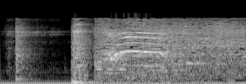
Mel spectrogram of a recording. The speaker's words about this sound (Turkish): Eyvah. Cam kırıldı. Lütfen ortalığı toplayın.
